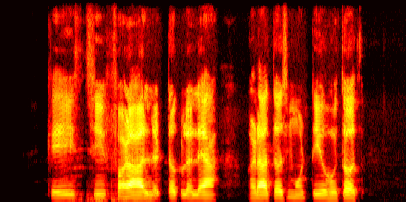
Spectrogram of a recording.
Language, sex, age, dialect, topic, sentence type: Marathi, male, 18-24, Southern Konkan, agriculture, statement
